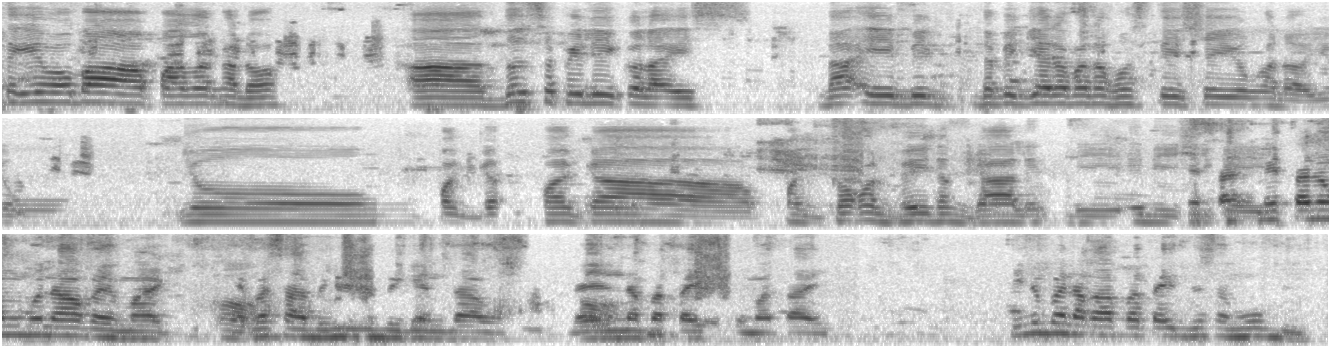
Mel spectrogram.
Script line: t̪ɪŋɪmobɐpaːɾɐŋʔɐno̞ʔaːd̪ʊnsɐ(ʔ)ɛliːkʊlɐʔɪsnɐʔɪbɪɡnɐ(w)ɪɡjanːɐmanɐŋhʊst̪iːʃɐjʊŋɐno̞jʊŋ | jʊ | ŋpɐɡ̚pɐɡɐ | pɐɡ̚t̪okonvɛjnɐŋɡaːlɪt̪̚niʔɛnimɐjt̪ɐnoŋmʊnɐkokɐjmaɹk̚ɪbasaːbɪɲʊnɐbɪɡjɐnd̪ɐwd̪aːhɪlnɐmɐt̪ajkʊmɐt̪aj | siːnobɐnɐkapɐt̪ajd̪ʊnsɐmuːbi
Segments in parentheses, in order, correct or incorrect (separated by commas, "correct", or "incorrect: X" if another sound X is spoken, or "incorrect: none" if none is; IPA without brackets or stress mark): incorrect: p, incorrect: b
